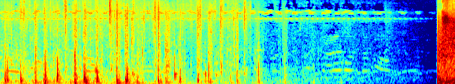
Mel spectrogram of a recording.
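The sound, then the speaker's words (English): Hooves of horses being ridden clip-clop in a quick, steady rhythm, then grow fainter and fade into near silence before a sudden loud burst of noise at the very end. “Alright, and you guys mount up on your horses.”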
